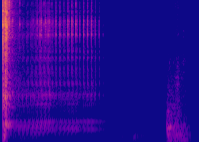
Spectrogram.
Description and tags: Recorded knifes blades sound.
